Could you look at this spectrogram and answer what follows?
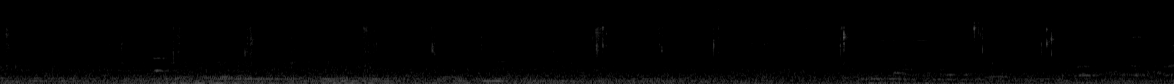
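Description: Faint eating sounds: fingers squishing rice and fried fish into gravy on a steel plate, with soft chewing and a small wet click every second or two.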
